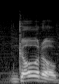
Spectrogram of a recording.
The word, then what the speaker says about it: Gotoh: Oh, that's funny because Gotoh bridge.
